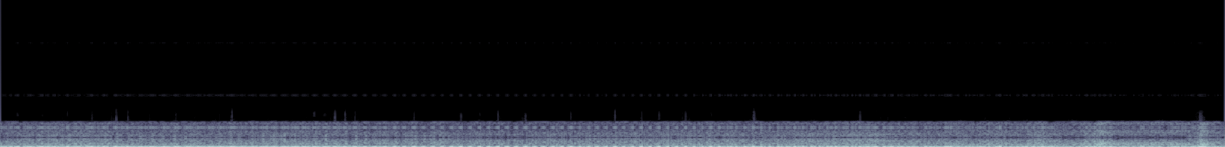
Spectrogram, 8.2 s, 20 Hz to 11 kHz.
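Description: A KTM 380 MXC's two-stroke single-cylinder engine running steadily as the dirt bike is ridden along a dirt track, heard from a camera mounted on the bike.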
